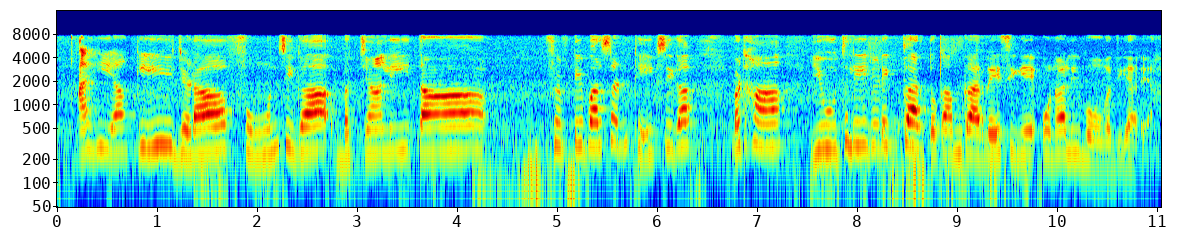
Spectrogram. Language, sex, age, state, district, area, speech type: Punjabi, female, 18-30, Punjab, Pathankot, rural, spontaneous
